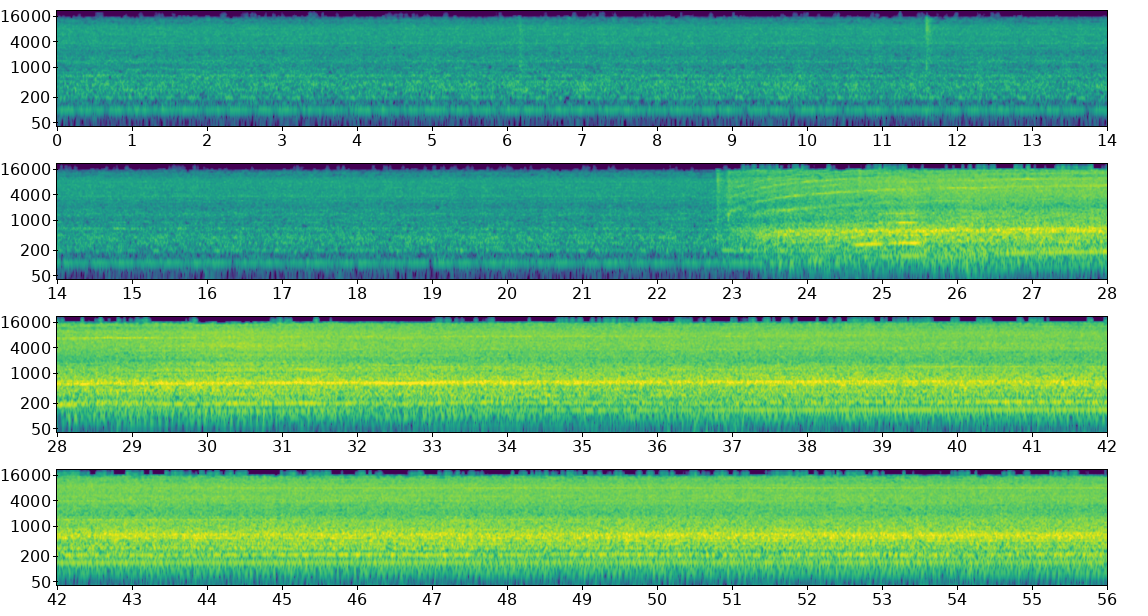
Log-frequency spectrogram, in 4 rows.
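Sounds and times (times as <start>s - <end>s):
washing machine running hum: 0.0s - 56.0s
washing machine motor whining: 22.8s - 56.0s.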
